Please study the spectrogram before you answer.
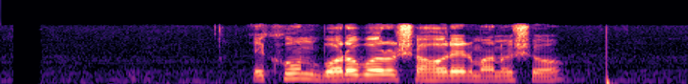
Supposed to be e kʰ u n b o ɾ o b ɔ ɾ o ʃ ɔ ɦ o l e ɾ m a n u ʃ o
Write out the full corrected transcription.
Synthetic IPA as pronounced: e kʰ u n b ɔ ɾ o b ɔ ɾ o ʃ ɔ ɦ o ɾ e ɾ m a n u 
